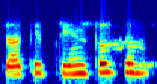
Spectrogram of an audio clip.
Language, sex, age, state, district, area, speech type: Hindi, female, 18-30, Bihar, Samastipur, rural, conversation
